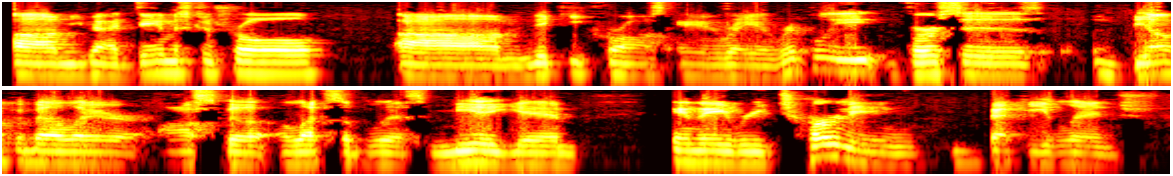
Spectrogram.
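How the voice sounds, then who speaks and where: Bright-voiced rambling young podcast host. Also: male voice, mid-range voice, steady tone, measured pace, low-quality recording. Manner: rambling, many fillers and restarts. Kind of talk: casual wrestling podcast chat.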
